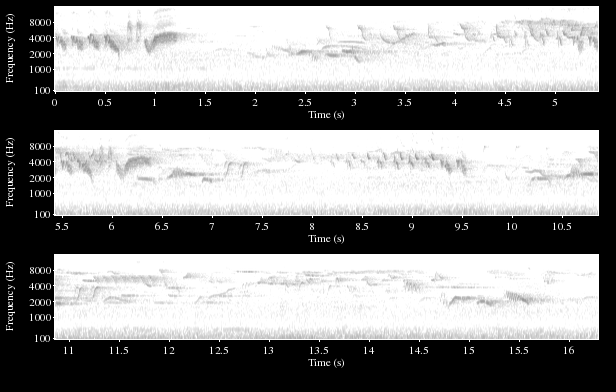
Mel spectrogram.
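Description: Faint birdsong: several birds chirping and trilling in short bunches, with quiet stretches between them.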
